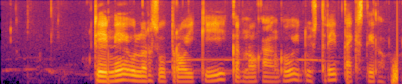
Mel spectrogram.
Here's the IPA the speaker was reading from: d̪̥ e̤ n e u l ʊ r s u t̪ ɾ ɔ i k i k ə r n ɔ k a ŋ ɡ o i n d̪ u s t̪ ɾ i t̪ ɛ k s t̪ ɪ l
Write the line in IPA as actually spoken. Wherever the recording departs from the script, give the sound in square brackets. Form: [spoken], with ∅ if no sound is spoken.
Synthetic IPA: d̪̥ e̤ n e u l ʊ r s u t̪ ɾ ɔ i k i k ə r n ɔ k a ŋ ɡ o i n d̪ u s t̪ ɾ i t̪ ɛ k s t̪ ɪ l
